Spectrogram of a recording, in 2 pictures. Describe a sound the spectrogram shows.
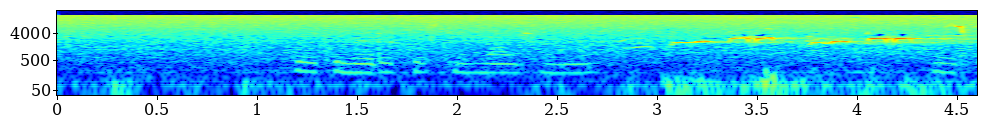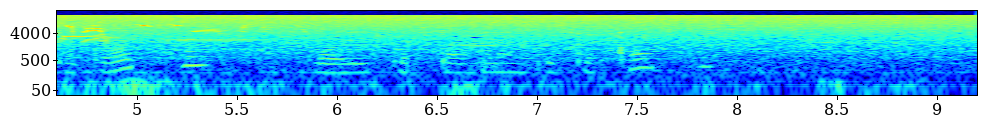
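A young woman speaks calmly and with animation close by.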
